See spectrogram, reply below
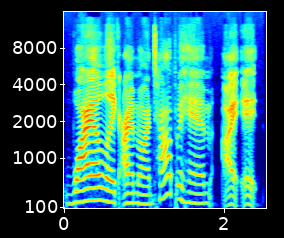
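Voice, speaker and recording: A woman's voice: fairly low pitch, expressive, moderate pace, fairly bright tone, clean tone, no room sound, studio quality. A woman on a casual talk show telling a rambling personal story full of filler likes. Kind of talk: casual chat.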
